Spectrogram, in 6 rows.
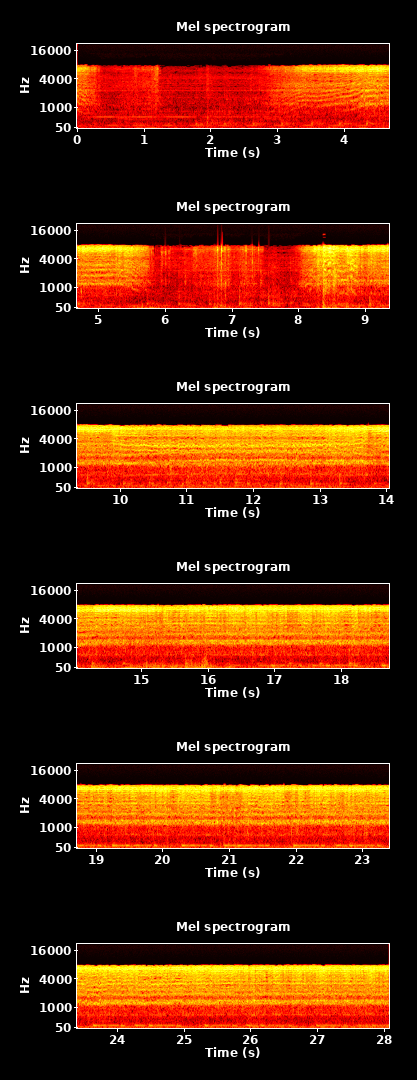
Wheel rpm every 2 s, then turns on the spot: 20, 30, 110, 20, 150, 160, 160, 170, 160, 170, 170, 170, 160, 170.
0-2 6-8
